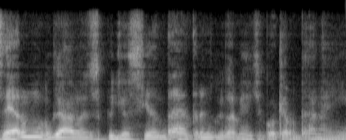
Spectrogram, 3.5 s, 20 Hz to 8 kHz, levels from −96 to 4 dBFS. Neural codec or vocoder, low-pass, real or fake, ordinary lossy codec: codec, 44.1 kHz, 2.6 kbps, DAC; 7.2 kHz; fake; none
